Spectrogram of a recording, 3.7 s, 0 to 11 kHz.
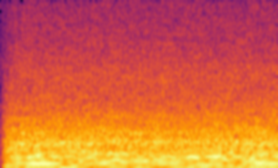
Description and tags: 05-synSTRINGS90s-¬SW
synth string ensemble multisample in 4ths made on reason (2.5)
